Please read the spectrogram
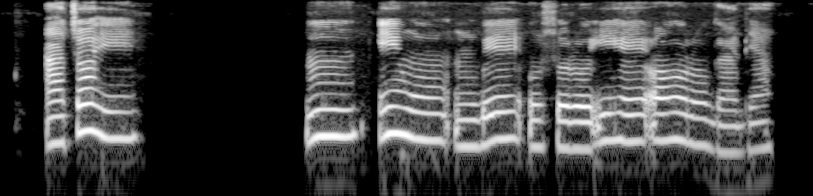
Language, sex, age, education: Igbo, female, 15-29, tertiary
